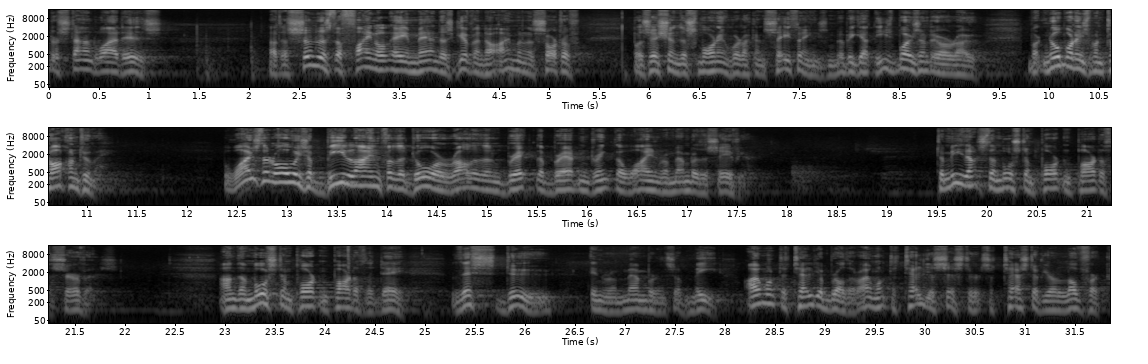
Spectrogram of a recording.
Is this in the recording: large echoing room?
yes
